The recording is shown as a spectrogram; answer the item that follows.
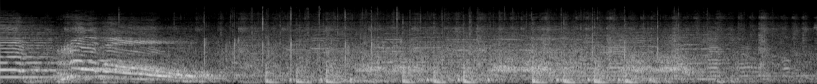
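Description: Stadium PA announcer drawing out a forward's name over the loudspeakers, the voice sliding down and fading by about two seconds in. After that comes music with a steady beat of about three a second mixed with crowd voices.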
